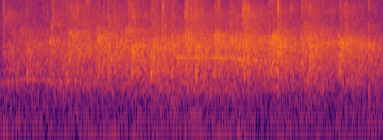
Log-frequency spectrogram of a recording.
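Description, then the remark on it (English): A couple of people in an audience clapping, asked to clap as if something amazing has happened, in a steady, even patter that lasts about three seconds at a fairly constant level, with no voices over it. “I had like two claps.”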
